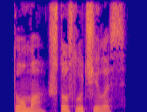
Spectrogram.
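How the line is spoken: Frightened, demanding bark. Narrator (Russian): требовательно рявкнул Кир, испугавшись до чертиков

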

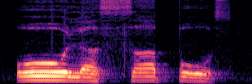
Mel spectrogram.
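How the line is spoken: Roaring monster. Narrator (Spanish): rugió el monstruo

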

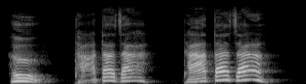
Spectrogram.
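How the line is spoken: Loud shout. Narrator (Vietnamese): Linh hồn Huỳnh Thiên hét lớn

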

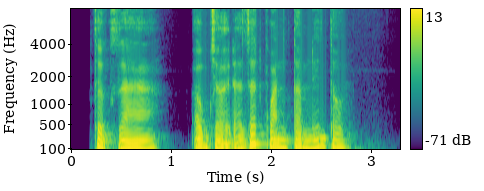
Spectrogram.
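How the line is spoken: Gentle voice. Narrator (Vietnamese): Phương Mộc nhẹ nhàng nói

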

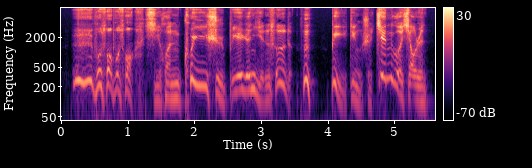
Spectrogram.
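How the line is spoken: Loud. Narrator (Chinese): 蝴蝶花大声说

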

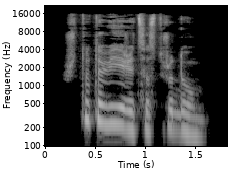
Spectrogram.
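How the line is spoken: Grumbling. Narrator (Russian): проворчал Дорин

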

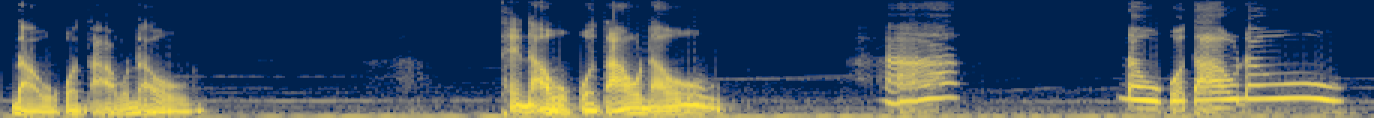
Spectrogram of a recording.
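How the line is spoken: Faint ghostly mumbling. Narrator (Vietnamese): bóng Hoàng Anh lẩm bẩm lí nhí trong miệng

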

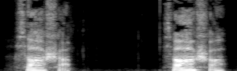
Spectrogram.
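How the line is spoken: Whisper. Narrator (Russian): услышал он шепот

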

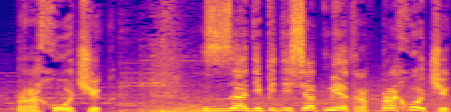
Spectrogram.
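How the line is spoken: Shouted out. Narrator (Russian): выкрикнула Алиса

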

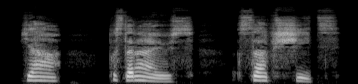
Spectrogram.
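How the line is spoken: Strained, choked voice. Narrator (Russian): сдавленным голосом произнес адвокат

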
